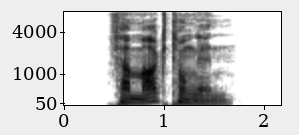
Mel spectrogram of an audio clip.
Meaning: plural of Vermarktung
- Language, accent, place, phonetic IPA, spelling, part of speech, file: German, Germany, Berlin, [fɛɐ̯ˈmaʁktʊŋən], Vermarktungen, noun, De-Vermarktungen.ogg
